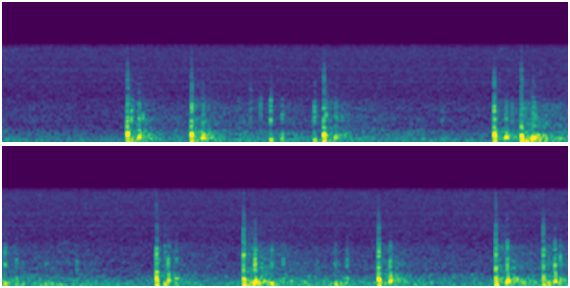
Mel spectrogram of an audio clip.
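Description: Aerial firework shells bursting in the sky, a series of sharp booms about every one to two seconds, some coming in quick pairs and followed by a brief rumbling tail.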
